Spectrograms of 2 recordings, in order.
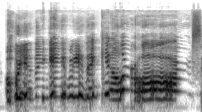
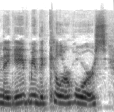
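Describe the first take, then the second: First: Mock scream. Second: Said in the usual way. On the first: Streamer reenacting her favorite movie scream for chat, hammed-up loud yell. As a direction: belt the line out as a hammed-up scream. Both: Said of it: "I also like to scream".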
